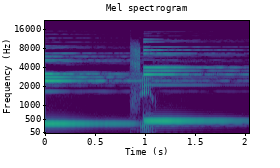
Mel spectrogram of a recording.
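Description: Two bell-like struck notes about a second apart, the second a little higher, each ringing out and slowly fading: the closing notes of an electronic song's outro.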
